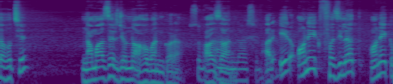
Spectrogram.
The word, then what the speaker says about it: আজান: তো খেয়াল রাখতে হবে আমরা যেন আজান ব্যবহার করি, তো এটা সঠিক উচ্চারণ এটি।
